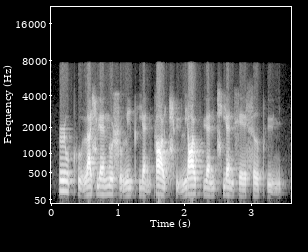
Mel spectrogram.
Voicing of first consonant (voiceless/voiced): voiced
